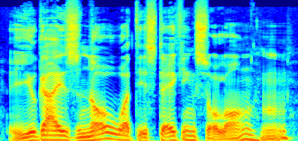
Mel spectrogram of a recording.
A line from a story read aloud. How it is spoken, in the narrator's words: Jason asked, his voice thick with a Mediterranean accent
